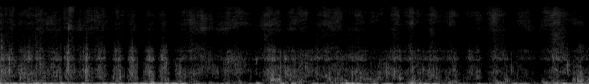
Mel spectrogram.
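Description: Nail tips slowly scratch the flat back side of a solid milk chocolate bar resting on a towel, leaving visible shavings. The sound is a dense, dry scraping with a heavy low rumble, louder and choppier for the first two seconds, then a steadier, softer scratching to the end.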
